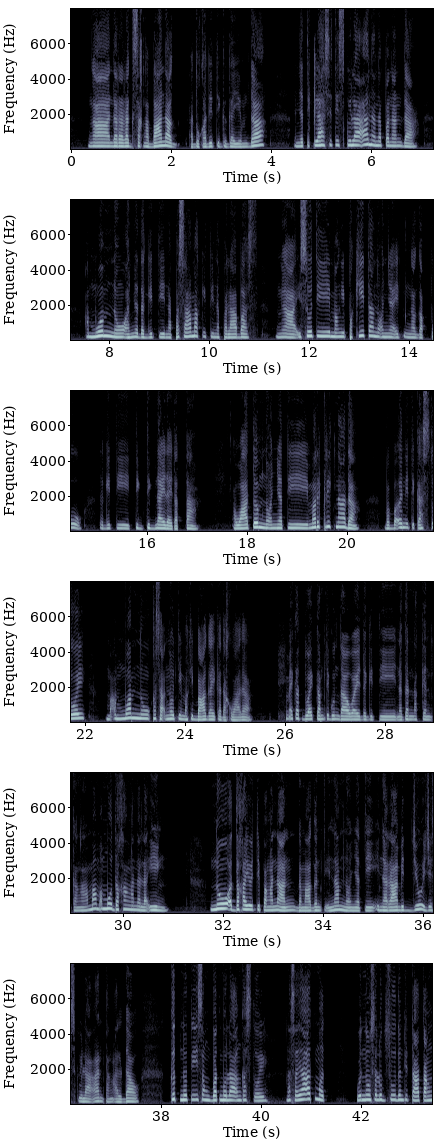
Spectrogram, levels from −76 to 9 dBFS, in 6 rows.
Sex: female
